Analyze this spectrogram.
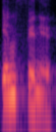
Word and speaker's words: infinite: 그리고 만약에 요 앞에다가 부정접두어 in을 갖다 붙인다면은요, 이땐 발음이 달라져요. 그 강세가, 스트레스가 이쪽으로 받아가지고요, infinite 이라고 읽으시는 거고요. 만약에 이거 없다면은요, finite 이라고 읽으셔야 돼요.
